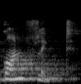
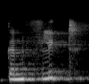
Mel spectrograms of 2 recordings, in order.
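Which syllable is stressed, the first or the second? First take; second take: first; second. First: The stress is on the first syllable. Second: The stress is on the second syllable. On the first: The speaker calls it right. "सी ओ एन जो highlighted है हम उस पर stress दे रहे हैं" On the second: The speaker calls it wrong. "Conflict नहीं पढ़ रहे हैं"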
